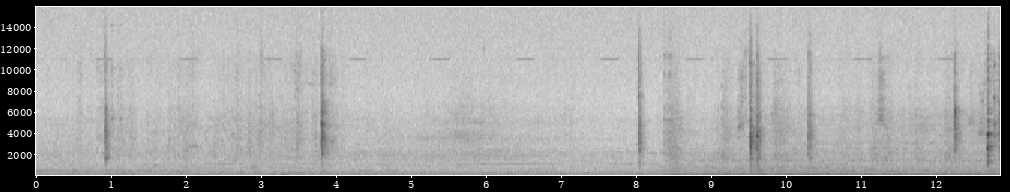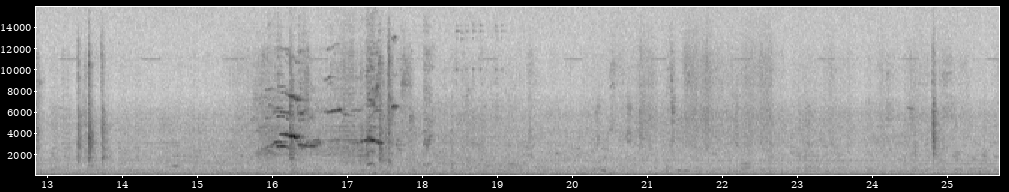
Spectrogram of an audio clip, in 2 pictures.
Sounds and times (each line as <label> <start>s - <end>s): trolleybus ride 0.0s - 25.6s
